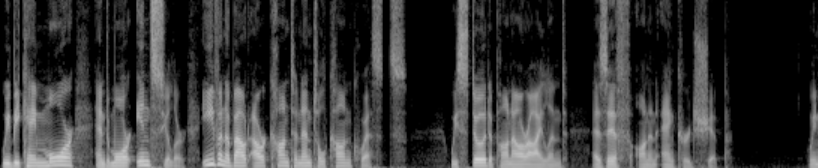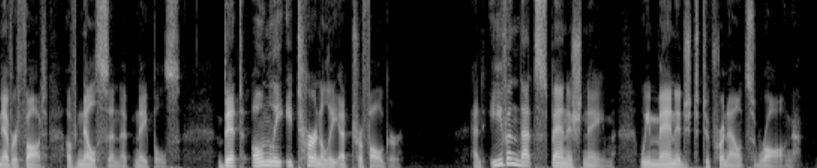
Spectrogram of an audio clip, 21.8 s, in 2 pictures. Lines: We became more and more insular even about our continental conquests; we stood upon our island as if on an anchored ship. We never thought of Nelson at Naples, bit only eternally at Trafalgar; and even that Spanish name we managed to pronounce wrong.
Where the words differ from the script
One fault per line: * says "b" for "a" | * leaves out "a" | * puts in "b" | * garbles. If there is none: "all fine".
all fine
